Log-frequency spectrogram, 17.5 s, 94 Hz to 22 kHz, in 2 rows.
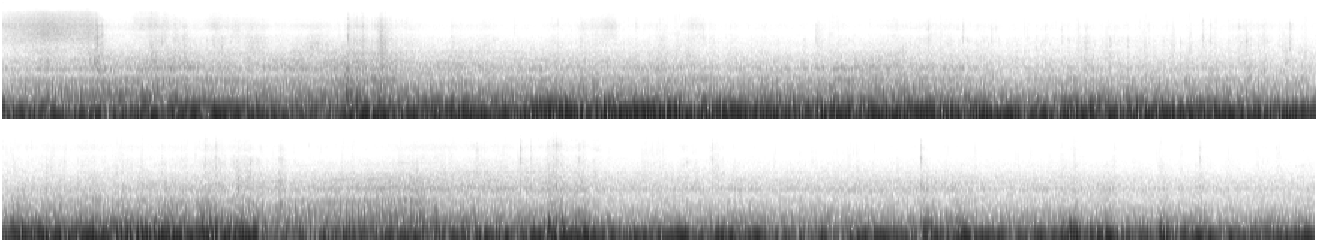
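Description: Cabin sound of a 2021 Renault Arkana's 1.3 TCe turbocharged four-cylinder petrol engine pulling the car along at town speed: a steady engine drone under tyre and road rumble, easing off a little about ten seconds in.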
